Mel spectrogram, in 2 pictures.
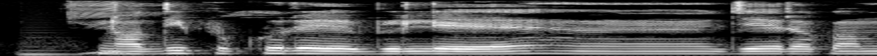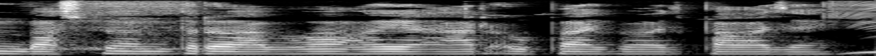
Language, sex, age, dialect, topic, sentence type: Bengali, male, 31-35, Jharkhandi, agriculture, statement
